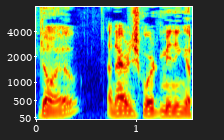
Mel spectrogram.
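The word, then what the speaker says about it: Dáil: in Ireland the Dublin Parliament is called the Doyle pronounced Doyle and Irish word meaning a place where bankers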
